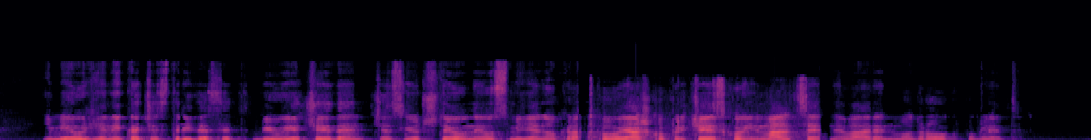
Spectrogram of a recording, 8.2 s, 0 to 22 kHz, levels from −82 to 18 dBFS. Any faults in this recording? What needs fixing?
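Low-bitrate audio saved at a high bitrate: the speech stops dead above 12.3 kHz throughout. Smeared artefacts remain. This is likely from a very low-bitrate first encoding. Keep the original source and encode once.

Input switched to a poorer device: after "če si odštel neusmiljeno", an 80 ms silence occurs. From 4.33 to 6.23 s, the band ends at 9.2 kHz. The level shifts a few decibels and faint new background noise appears. This is likely a switch to another microphone. Lock the input device before recording.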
